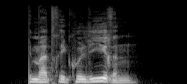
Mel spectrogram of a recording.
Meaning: to register, enroll
- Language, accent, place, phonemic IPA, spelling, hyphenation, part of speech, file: German, Germany, Berlin, /ɪmatʁikuˈliːʁən/, immatrikulieren, im‧ma‧t‧ri‧ku‧lie‧ren, verb, De-immatrikulieren.ogg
